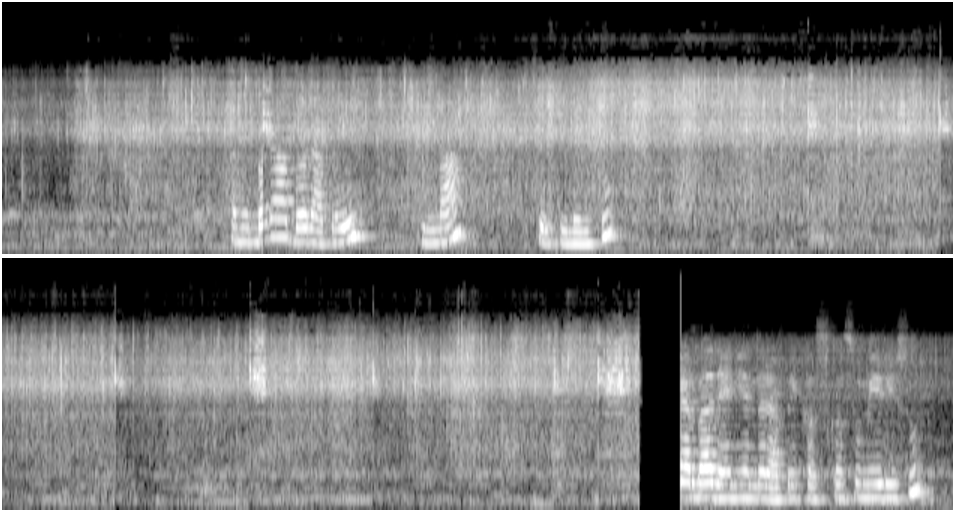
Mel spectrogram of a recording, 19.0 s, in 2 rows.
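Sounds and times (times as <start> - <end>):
food sizzling in ghee: 0.0 - 15.9
metal spoon scraping pan: 2.3 - 3.4, 4.2 - 9.7, 10.5 - 15.9.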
